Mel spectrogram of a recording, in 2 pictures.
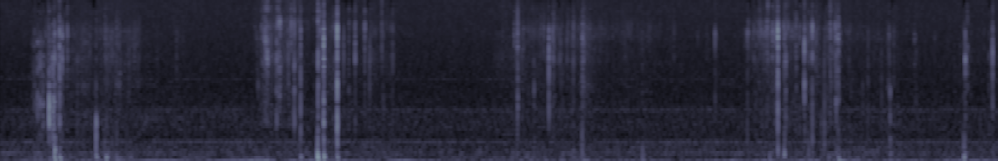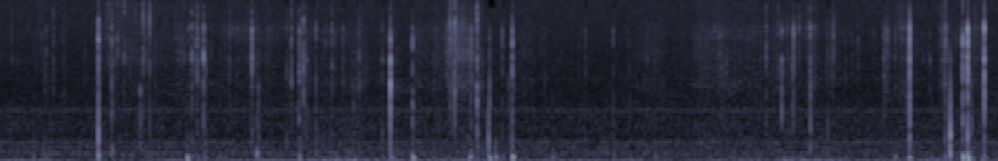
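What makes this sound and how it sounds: A clear, hollow, hand-sized plastic blister pack of markers is tapped and scratched with long nails and squeezed slightly. Sharp clicks and light crinkles stand out from a steady low hum. The taps are scattered and irregular across the clip, with a few louder ones near the start and the end.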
